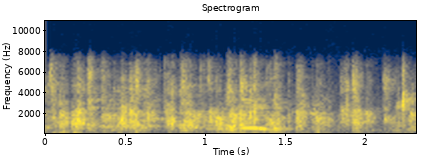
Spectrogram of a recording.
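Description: A church congregation responding with scattered, irregular hand clapping and faint calls.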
